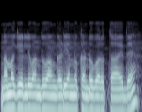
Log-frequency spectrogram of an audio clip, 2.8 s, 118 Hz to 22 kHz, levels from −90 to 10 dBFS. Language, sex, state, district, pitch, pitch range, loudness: Kannada, male, Karnataka, Bidar, 135 Hz, 130-140 Hz, -13 LUFS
